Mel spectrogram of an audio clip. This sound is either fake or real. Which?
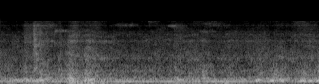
fake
